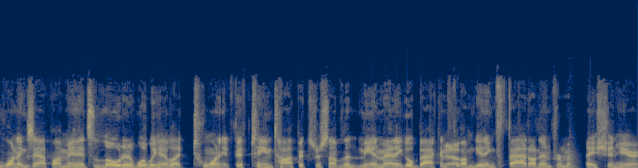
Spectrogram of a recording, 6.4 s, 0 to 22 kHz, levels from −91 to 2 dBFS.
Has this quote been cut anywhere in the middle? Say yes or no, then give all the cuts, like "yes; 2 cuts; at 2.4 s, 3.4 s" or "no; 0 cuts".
yes; 1 cut; at 4.6 s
